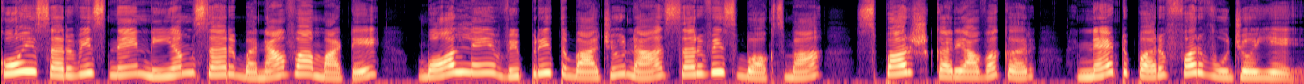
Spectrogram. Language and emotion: Gujarati, neutral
